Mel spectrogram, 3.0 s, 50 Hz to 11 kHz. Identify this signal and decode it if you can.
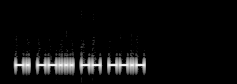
Morse code, heard as a keyed tone, about 36 wpm, 700 Hz. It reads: N7MQ
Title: USA Call Signs - 4 Characters - 8x Character Spacing - 35wpm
